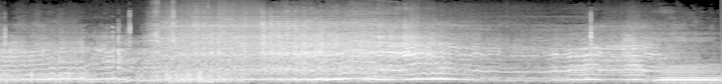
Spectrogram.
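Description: A rally car engine roars loudly, revving up and down as the car passes close by.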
